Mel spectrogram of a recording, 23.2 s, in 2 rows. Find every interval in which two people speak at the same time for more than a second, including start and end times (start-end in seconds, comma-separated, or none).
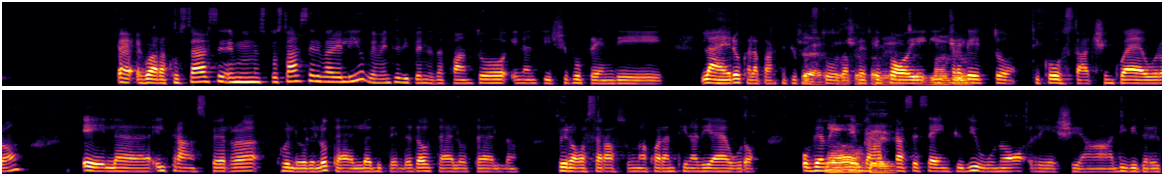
7.9-9.9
